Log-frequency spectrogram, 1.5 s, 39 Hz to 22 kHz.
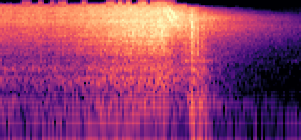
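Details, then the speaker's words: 2003 Honda Element under leak-down test, another shop having diagnosed a burned valve: strong hiss of air swells then fades at the plugged tailpipe as pressure blows past a burnt exhaust valve. "huge buildup of there in the tailpipe look at it's completely blowing through here and this is our result"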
